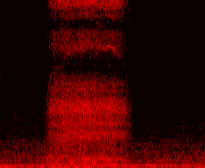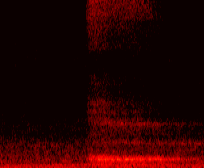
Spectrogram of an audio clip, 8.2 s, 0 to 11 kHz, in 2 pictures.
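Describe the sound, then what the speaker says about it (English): Slow, deliberate box breathing is heard up close: a soft, airy inhale, a quiet held pause, then a long, breathy exhale, each phase lasting a couple of seconds, with no talking. "So you'll inhale to a count of 4, hold the breath in for 4, exhale to the count of 4."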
